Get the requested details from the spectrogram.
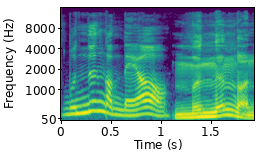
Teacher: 묻는, you don't need to pronounce the 디귿. It just mixes with N. I mean, 니은.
